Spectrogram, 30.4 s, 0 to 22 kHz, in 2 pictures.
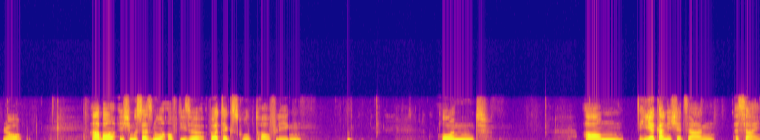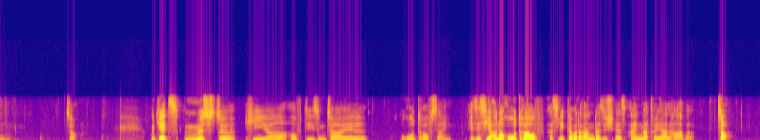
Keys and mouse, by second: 0.1-4.5 right drag, 4.5-9.0 middle drag, 9.0-14.7 right drag, 14.7-22.6 middle drag, 22.6-30.4 right drag.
